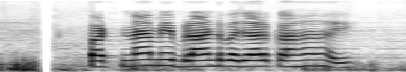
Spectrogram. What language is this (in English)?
Magahi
